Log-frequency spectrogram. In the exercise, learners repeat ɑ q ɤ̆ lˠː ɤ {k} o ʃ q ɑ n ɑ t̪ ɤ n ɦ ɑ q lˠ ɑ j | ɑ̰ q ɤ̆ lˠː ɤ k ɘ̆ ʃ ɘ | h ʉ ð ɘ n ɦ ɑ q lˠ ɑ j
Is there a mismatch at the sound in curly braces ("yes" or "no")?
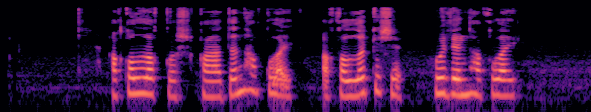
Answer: yes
